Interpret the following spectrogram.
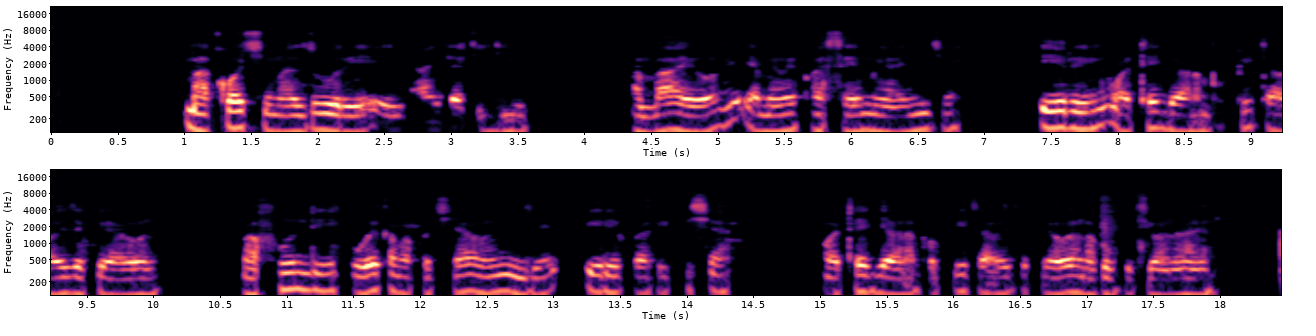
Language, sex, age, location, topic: Swahili, female, 18-24, Dar es Salaam, finance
